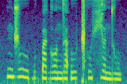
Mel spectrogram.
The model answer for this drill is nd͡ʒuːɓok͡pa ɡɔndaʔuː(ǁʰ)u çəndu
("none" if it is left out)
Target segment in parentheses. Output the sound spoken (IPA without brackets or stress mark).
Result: ǁʰ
